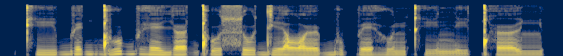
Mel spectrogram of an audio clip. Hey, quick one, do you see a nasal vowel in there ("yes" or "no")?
no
